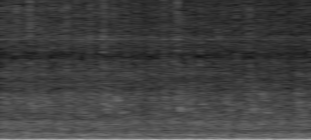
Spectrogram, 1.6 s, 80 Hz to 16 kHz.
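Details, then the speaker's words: Ford F100 with FE V8 idling on a 95° day, just restarted with starting fluid after the starter quit, choke partly off: steady low rumble, even exhaust pulses about five a second, no knocks or misses. Normal idle. "Take off the choke a little bit. Give it some gas. pull the choke back out. And these FE engines, they're cold bloodooded, even on a day that's 95°."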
